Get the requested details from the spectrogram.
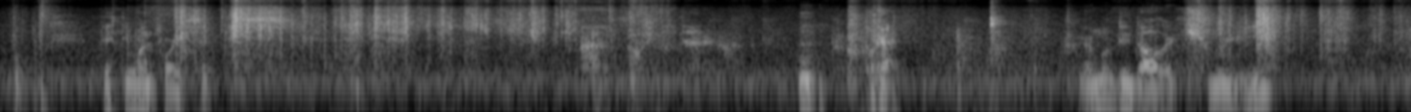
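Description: A middle-aged man talks calmly and close by, facing the listener.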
